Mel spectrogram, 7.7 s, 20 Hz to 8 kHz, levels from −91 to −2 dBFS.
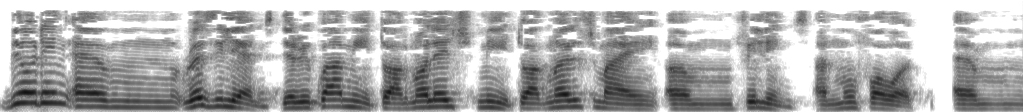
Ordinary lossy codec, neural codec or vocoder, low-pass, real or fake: MP3, 24 kbps; codec, 16 kHz, 4.8 kbps, FACodec; 7.2 kHz; fake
